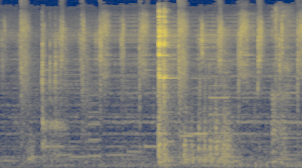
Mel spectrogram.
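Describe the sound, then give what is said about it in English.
Drinking glasses clink together in a toast, one bright, ringing strike standing out amid a few lighter taps, fairly loud, with no one speaking. “Breaking glasses.”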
